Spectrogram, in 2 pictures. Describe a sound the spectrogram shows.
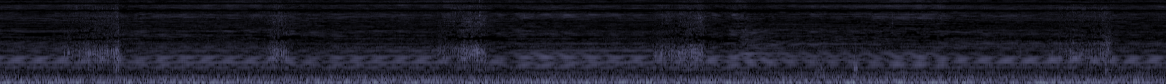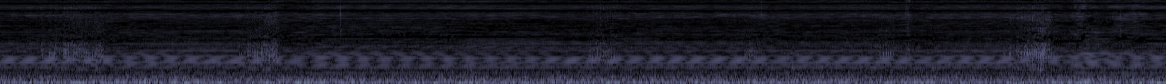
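Electric hair clippers snip through hair in short strokes.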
